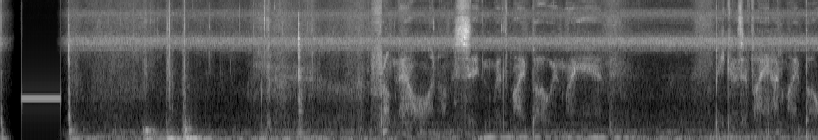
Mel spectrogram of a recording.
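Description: A censor bleep: one steady mid-pitched beep of about half a second, set in a short gap of dead silence about a quarter second in, cutting out a spoken word. Whispered talk follows over a steady high insect chirring.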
